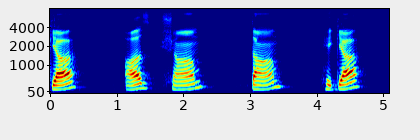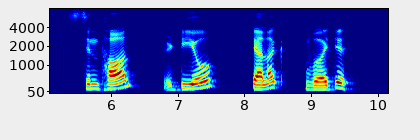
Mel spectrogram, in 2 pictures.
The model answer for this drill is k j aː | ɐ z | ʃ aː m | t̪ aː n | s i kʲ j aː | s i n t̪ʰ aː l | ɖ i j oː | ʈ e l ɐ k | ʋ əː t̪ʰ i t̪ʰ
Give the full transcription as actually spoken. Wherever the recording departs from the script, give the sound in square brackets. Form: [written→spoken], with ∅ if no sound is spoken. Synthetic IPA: k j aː | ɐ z | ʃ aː m | t̪ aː [n→m] | [s→h] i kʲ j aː | s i n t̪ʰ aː l | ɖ i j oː | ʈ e l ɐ k | ʋ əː [t̪ʰ→t̪] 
